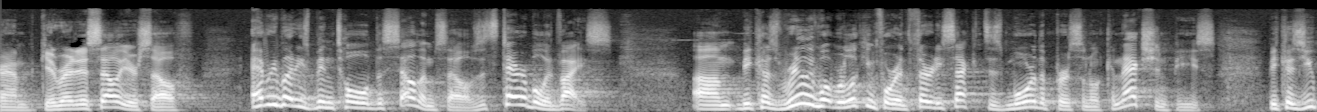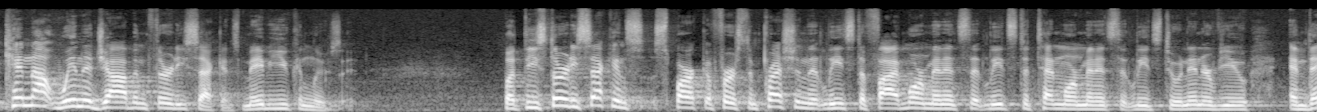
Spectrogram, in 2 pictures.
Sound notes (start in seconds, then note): none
